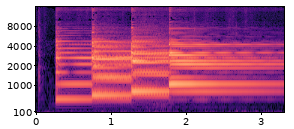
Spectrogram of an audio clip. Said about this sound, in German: Und diesen Klingelton, den können wir natürlich x-beliebig wieder ändern.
